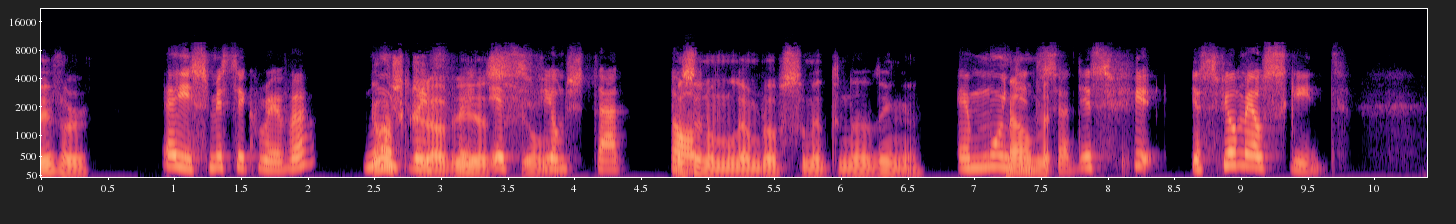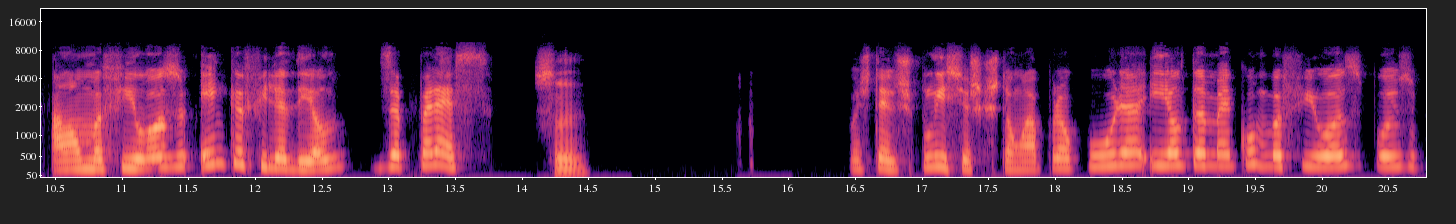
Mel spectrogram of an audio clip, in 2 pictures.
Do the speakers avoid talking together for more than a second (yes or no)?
no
